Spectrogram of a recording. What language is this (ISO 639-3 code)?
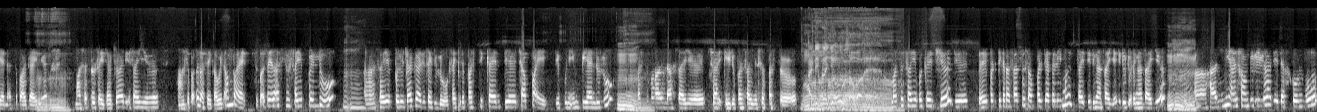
msa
